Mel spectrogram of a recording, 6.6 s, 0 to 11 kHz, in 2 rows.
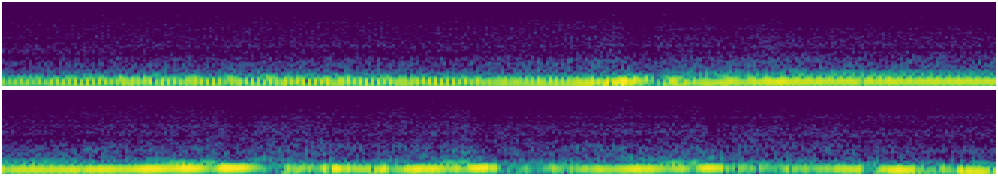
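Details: Toyota Supra JZA80 (2JZ-GTE) with a newly wired knock sensor plug, no fault codes and fuel pressure of only about 15 psi: a steady idle, then uneven, ragged revving. It misfires while revving; the cause is unconfirmed.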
